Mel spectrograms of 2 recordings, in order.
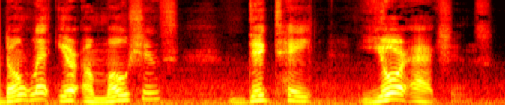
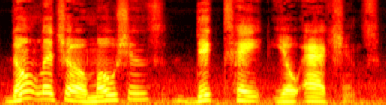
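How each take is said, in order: First: Slow and deliberate, pausing around "dictate"; "dictate" set apart by pauses, "your actions" drawn out; emphatic repeat. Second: Said in the usual way. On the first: Shown as a demonstration. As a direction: spell it out in chunks, leaning hard on "your actions". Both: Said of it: "let me say it again".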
